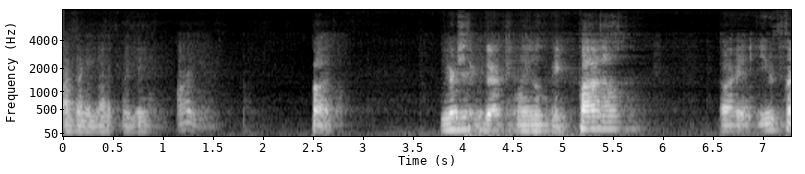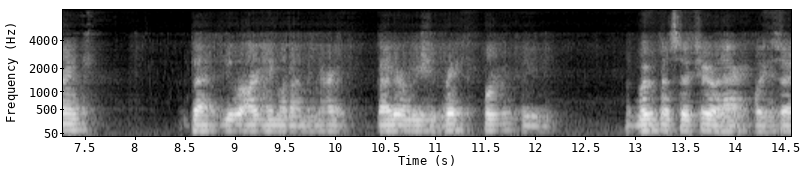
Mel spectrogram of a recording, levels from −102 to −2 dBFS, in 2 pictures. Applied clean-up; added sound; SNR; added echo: neural mask model DeepFilterNet 3.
